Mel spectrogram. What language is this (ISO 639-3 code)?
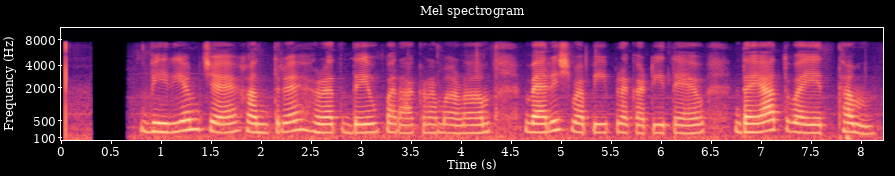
san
